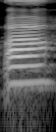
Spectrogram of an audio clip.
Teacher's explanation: हमारे ओंठों की स्थिति गोलाकार नहीं आई, यानी कि यह गोल सर्कल की तरह नहीं हुए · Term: आवृतमुखी स्वर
